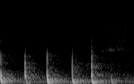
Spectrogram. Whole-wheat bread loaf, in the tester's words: ça sonne quand même beaucoup plus creux que tout à l'heure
